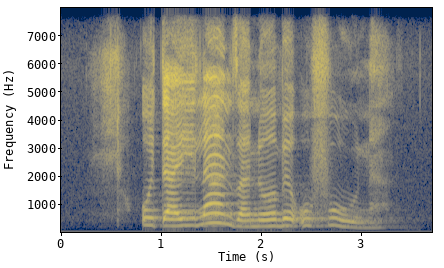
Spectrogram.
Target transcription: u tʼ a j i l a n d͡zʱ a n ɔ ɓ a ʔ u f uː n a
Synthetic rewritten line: u tʼ a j i l a n d͡zʱ a n ɔ ɓ ɛ ʔ u f uː n a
